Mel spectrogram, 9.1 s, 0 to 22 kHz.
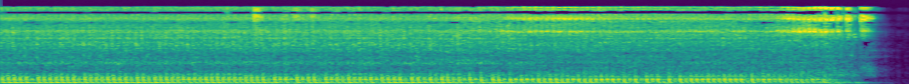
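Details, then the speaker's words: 2017 Yamaha WR450 single after a new piston, cylinder and rings, replacing a badly worn piston that slapped in the bore: even thumping idle, no slap or clatter, much quieter, then clean shutdown. Normal idle. "put it all back together and freaking runs like a champ listen to this"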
